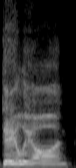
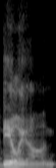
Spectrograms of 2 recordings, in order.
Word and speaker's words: De Leon: look at it and if you pronounce it De Leon, you're not wrong. But if you're from that little patch of Texas, a lot of people call it De Leon.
